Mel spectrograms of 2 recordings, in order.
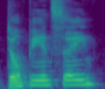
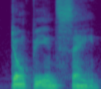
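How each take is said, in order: First: Higher, odd put-on voice; mock the landlord in a silly voice; squeaky mock voice. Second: Said in the usual way. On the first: Shown as a demonstration.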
